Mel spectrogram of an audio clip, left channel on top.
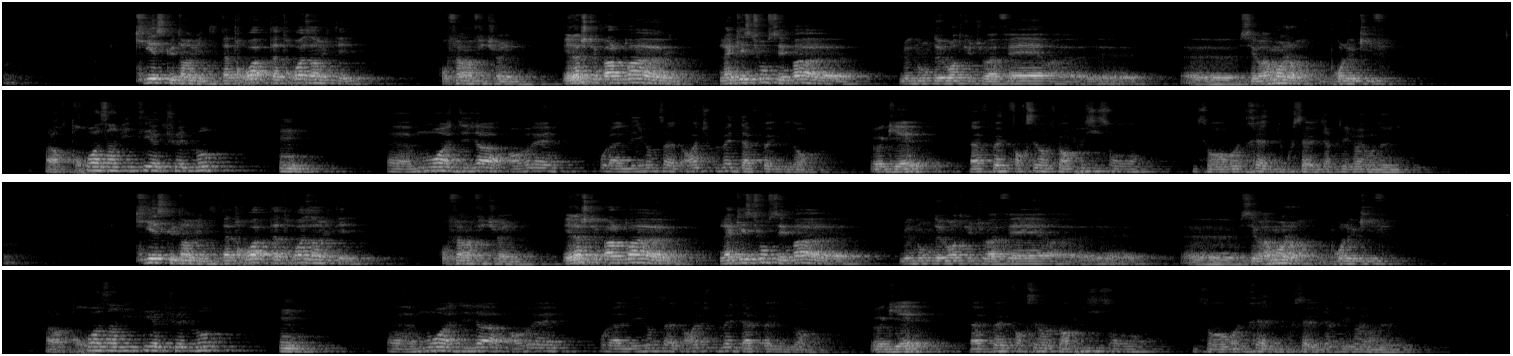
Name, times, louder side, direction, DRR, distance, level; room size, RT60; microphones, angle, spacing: voice 1, 1.3-3.5 4.4-5.2 5.6-6.7 7.2-8.5 9.0-11.3 11.8-13.8 17.9-18.1 23.8-24.3, left 1 dB, 35° left, -2 dB, 1.6 m, -28 dB
voice 2, 15.5-17.2 18.9-20.7 21.1-23.2 24.8-26.5 27.0-29.1, left 2 dB, 80° left, 3 dB, 0.8 m, -35 dB
9.8 x 4.6 x 3.1 m, 0.93 s
head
